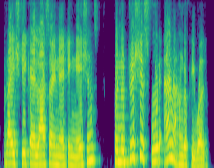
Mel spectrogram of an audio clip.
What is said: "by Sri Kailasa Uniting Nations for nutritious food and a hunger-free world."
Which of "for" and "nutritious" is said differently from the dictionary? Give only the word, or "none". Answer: none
